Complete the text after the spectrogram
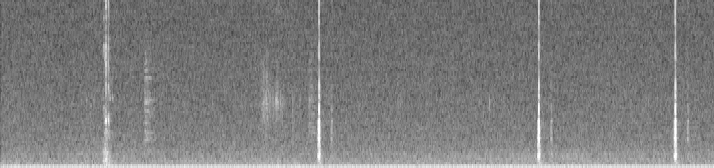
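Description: Short electronic menu clicks sound several times.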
